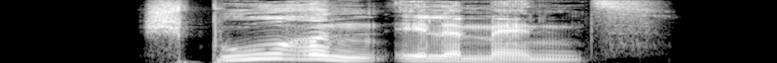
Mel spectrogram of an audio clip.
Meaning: genitive singular of Spurenelement
- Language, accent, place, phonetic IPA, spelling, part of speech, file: German, Germany, Berlin, [ˈʃpuːʁənʔeleˈmɛnts], Spurenelements, noun, De-Spurenelements.ogg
